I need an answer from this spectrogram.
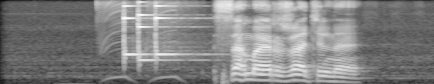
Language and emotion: Russian, positive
